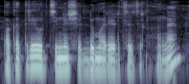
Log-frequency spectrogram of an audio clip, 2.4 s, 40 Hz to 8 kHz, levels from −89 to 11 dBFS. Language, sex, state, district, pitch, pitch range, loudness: Tamil, male, Tamil Nadu, Nilgiris, 100 Hz, 95-110 Hz, -17 LUFS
